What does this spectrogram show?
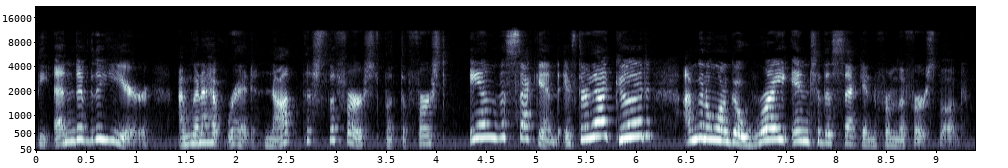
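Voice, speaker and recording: A woman's voice: a little high, wildly swooping pitch, moderate pace, a bit bright. Casual, chatty woman with hum behind her. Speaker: book reviewer, vlogger. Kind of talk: casual chatty reading-list vlog.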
